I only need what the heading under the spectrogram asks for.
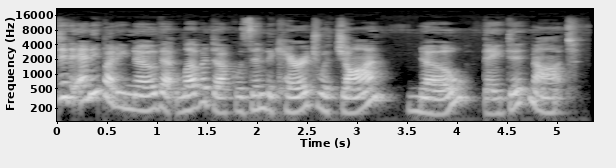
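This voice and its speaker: A woman librarian with a medium-pitched, very animated voice reads picture books to preschoolers and stops to ask them questions; the highs in the recording are cut off. Her storytime manner is gentle and deliberate.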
